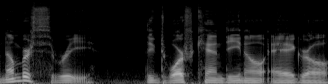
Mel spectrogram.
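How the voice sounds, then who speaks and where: On a very clean recording with a silent background, a man speaks at a very deep, low pitch. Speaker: gaming YouTuber, card game deck reviewer. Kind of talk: casual commentary on decks. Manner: fast; stumbles over words.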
